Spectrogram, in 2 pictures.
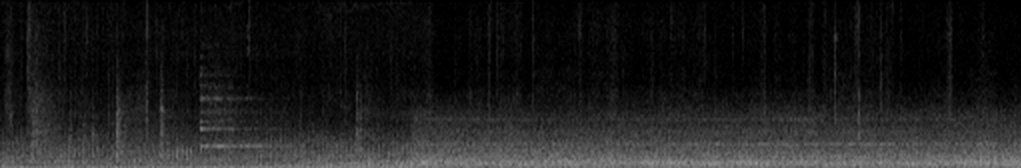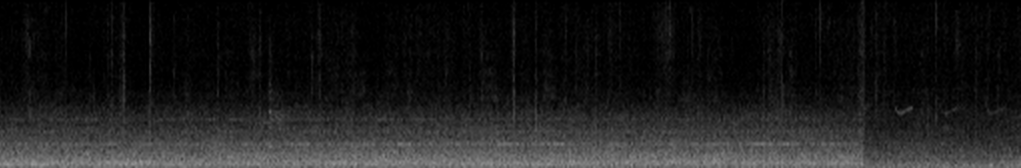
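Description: A steady engine drone with a rushing noise and a high whine, the whine coming in about a second in and the rushing noise swelling in a few seconds in; it cuts off suddenly just before the end.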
